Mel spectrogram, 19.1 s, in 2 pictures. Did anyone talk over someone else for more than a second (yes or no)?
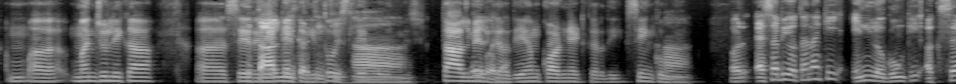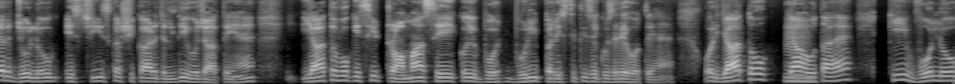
yes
